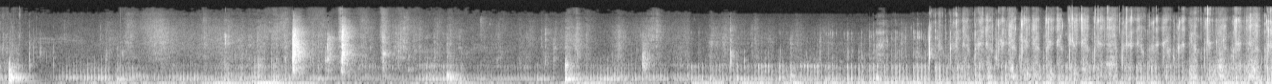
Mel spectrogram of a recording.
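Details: A soft, deep purr from Rangi, the youngest household cat, with scattered thumps and taps near the binaural mic early on, then a denser hiss of close rubbing over the ongoing rumble.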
